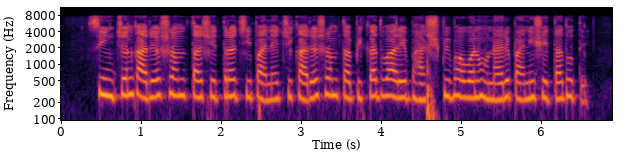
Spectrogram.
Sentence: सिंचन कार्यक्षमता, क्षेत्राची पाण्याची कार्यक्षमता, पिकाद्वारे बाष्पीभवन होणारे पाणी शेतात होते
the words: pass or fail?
pass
